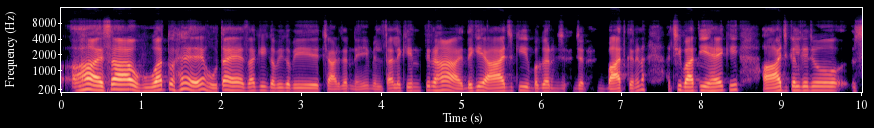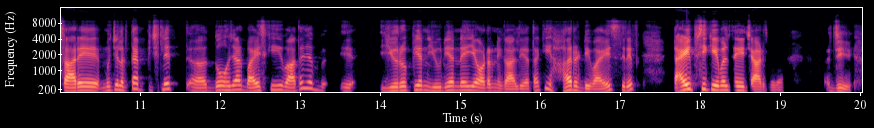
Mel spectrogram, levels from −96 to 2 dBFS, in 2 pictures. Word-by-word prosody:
हाँ। 190 Hz, +4 st, +7 dB
ऐसा 215 Hz, +5 st, +6 dB
हुआ 170 Hz, -3 st, +5 dB
तो 205 Hz, +3 st, -4 dB
है, 220 Hz, -2 st, +3 dB
होता 160 Hz, -1 st, -1 dB
है 170 Hz, -1 st, +3 dB
ऐसा 155 Hz, +1 st, -4 dB
कि 170 Hz, +1 st, -9 dB
कभी-कभी 140 Hz, -2 st, -5 dB
चार्जर 115 Hz, +3 st, -5 dB
नहीं 115 Hz, +2 st, -13 dB
मिलता 115 Hz, +2 st, -7 dB
लेकिन 150 Hz, +3 st, -8 dB
फ़िर 175 Hz, -1 st, -3 dB
हाँ 165 Hz, -8 st, +2 dB
देखिए, 140 Hz, +7 st, -3 dB
आज 140 Hz, +3 st, +2 dB
की 165 Hz, -1 st, -5 dB
अगर 140 Hz, +1 st, -4 dB
ज 125 Hz, 0 st, -14 dB, 0.2 s
ज 120 Hz, -, -6 dB, 0.3 s
बात 120 Hz, -, +5 dB
करें 135 Hz, -, -8 dB
ना, 205 Hz, -, -8 dB, 0.3 s
अच्छी 190 Hz, -, -6 dB
बात 160 Hz, 0 st, +4 dB
ये 165 Hz, -2 st, +1 dB
है 170 Hz, -, +4 dB
कि 195 Hz, +3 st, -7 dB, 0.3 s
आजकल 160 Hz, +5 st, +2 dB
के 170 Hz, 0 st, -3 dB
जो 170 Hz, +3 st, -3 dB
सारे 150 Hz, +2 st, +3 dB, 0.3 s
मुझे 170 Hz, +5 st, -4 dB
लगता 180 Hz, +6 st, -2 dB
है -, -, +1 dB
पिछले 170 Hz, +7 st, -4 dB
अ, 155 Hz, -11 st, -8 dB
2022 180 Hz, +1 st, -2 dB
की 190 Hz, -, -12 dB
ही 195 Hz, -, -6 dB
बात 145 Hz, 0 st, -1 dB
है 250 Hz, -, -5 dB
जब 205 Hz, -, -8 dB, 0.2 s
य 140 Hz, -1 st, -10 dB, 0.4 s
यूरोपियन 170 Hz, +6 st, -3 dB
यूनियन 155 Hz, +3 st, -4 dB
ने 175 Hz, +1 st, -2 dB
ये 175 Hz, 0 st, -2 dB
ऑर्डर 145 Hz, -1 st, -1 dB
निकाल 115 Hz, -5 st, -4 dB
दिया 125 Hz, +1 st, -7 dB
था 165 Hz, -, -5 dB
कि 220 Hz, +7 st, -8 dB
हर 175 Hz, +4 st, 0 dB
डिवाइस 120 Hz, -, -3 dB
सिर्फ़ 360 Hz, +3 st, -4 dB, 0.5 s
टाइप-सी 230 Hz, +1 st, +6 dB
केबल 185 Hz, -2 st, +3 dB
से 175 Hz, 0 st, -3 dB
ही 170 Hz, -, +2 dB
चार्ज 110 Hz, -7 st, 0 dB
होगा। 100 Hz, 0 st, -15 dB, 0.7 s
जी। 130 Hz, -4 st, -4 dB
160 Hz, 195 wpm, -22 LUFS, 140-180 Hz, 0.7 s, हाँ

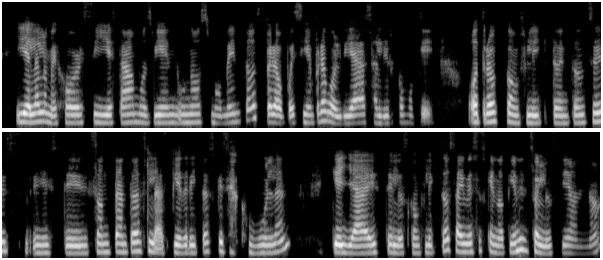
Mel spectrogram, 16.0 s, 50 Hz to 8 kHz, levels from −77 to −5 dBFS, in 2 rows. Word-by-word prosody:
y 200 Hz, 0 st, +5 dB
él 190 Hz, +1 st, +7 dB
a 205 Hz, -, +4 dB
lo 210 Hz, -1 st, +2 dB
mejor, 180 Hz, +1 st, 0 dB
sí 185 Hz, 0 st, -1 dB
estábamos 185 Hz, 0 st, -2 dB
bien 180 Hz, 0 st, 0 dB
unos 190 Hz, +1 st, -4 dB
momentos, 195 Hz, -, -5 dB
pero, 185 Hz, -2 st, +4 dB
pues, 170 Hz, +3 st, -3 dB
siempre 185 Hz, +3 st, -2 dB
volvía 175 Hz, -3 st, +1 dB
a -, -, -5 dB
salir 170 Hz, -2 st, -7 dB
como 180 Hz, -1 st, -11 dB
que 420 Hz, -, -9 dB, 0.4 s
otro 200 Hz, +1 st, +5 dB
conflicto. 175 Hz, -2 st, 0 dB
Entonces, 185 Hz, +5 st, -2 dB
este, 175 Hz, 0 st, -1 dB
son 195 Hz, 0 st, -2 dB
tantas 205 Hz, +3 st, +1 dB
las 210 Hz, -, +2 dB
piedritas 180 Hz, +3 st, 0 dB
que 215 Hz, -, +2 dB
se -, -, -7 dB
acumulan 185 Hz, -, -3 dB, 0.6 s
que 185 Hz, -1 st, +7 dB
ya, 170 Hz, -1 st, +4 dB
este, 190 Hz, +1 st, -1 dB
los 175 Hz, -1 st, +1 dB
conflictos 180 Hz, +7 st, -3 dB
hay 195 Hz, -, +5 dB
veces 200 Hz, +4 st, -2 dB
que 200 Hz, -, -1 dB
no 170 Hz, -1 st, -1 dB
tienen 225 Hz, +5 st, +1 dB
solución, 175 Hz, -4 st, -1 dB
¿no? 185 Hz, +5 st, -9 dB
185 Hz, 155 wpm, -22 LUFS, 175-200 Hz, 0.6 s, él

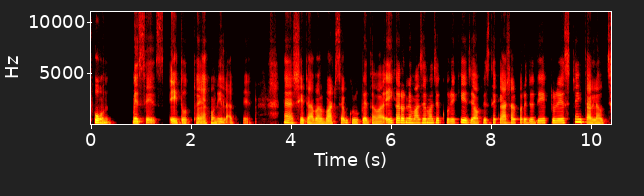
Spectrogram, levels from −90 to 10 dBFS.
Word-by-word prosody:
Phone, 195 Hz, -7 st, +7 dB, 0.6 s
message 140 Hz, 0 st, +1 dB, 0.4 s
এই 170 Hz, -, +4 dB
তথ্য 150 Hz, -1 st, -3 dB, 0.2 s
এখনই 145 Hz, -3 st, -2 dB
লাগবে। -, -, -10 dB, 0.8 s
হ্যাঁ, 200 Hz, -5 st, +3 dB
সেটা 150 Hz, +1 st, 0 dB
আবার 145 Hz, 0 st, +1 dB
হোয়াটসঅ্যাপ 140 Hz, +6 st, 0 dB
গ্রুপে 150 Hz, 0 st, 0 dB
দেওয়া। 145 Hz, 0 st, -2 dB
এই 180 Hz, -, +2 dB
কারণে 195 Hz, 0 st, +4 dB
মাঝে, 175 Hz, +1 st, 0 dB
মাঝে 190 Hz, +1 st, +1 dB
করি 170 Hz, -1 st, -1 dB
কি 220 Hz, -, +4 dB
যে -, -, +2 dB
অফিস 85 Hz, -, -4 dB
থেকে 170 Hz, 0 st, -3 dB
আসার 170 Hz, +1 st, -2 dB
পরে 170 Hz, -1 st, -1 dB
যদি 165 Hz, +3 st, -2 dB
একটু 190 Hz, +1 st, -10 dB
রেস্ট 185 Hz, 0 st, 0 dB
নেই, 255 Hz, -1 st, +7 dB
তাহলে 150 Hz, -2 st, +2 dB
হচ্ছে 145 Hz, +1 st, -9 dB
160 Hz, 165 wpm, -24 LUFS, 145-185 Hz, 0.8 s, Phone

